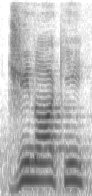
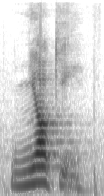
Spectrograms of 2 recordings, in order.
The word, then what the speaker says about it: gnocchi: so what do you call it jinaki i'll tell you the proper pronunciation is actually gnocchi plain and simple four easy ingredients are what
